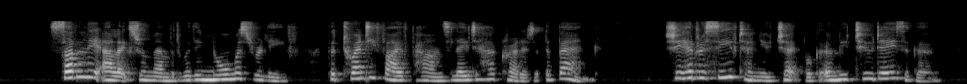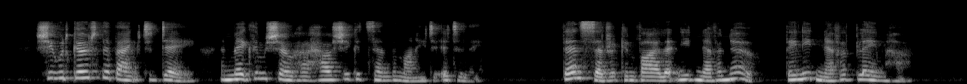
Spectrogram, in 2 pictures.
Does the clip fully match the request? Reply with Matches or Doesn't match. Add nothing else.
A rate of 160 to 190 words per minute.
Matches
